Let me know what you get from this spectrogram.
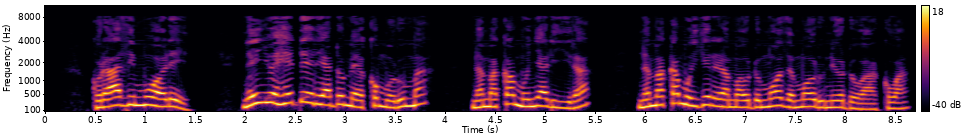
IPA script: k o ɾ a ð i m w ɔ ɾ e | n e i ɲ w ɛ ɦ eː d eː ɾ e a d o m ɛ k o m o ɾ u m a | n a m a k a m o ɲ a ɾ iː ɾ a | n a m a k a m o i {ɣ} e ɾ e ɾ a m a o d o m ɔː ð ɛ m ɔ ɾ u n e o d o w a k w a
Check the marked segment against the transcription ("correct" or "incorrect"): correct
